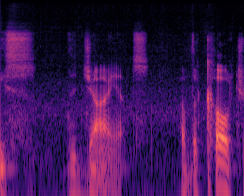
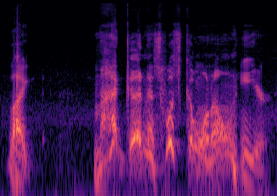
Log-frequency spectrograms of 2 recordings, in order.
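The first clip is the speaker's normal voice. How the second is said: mock bewildered. Preacher voicing David's bafflement.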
